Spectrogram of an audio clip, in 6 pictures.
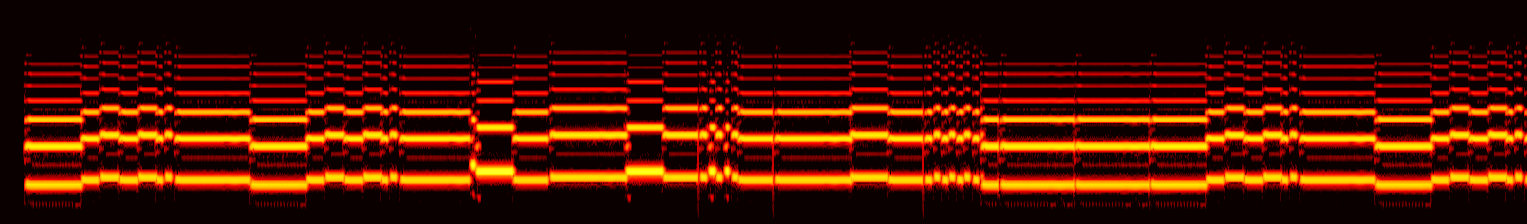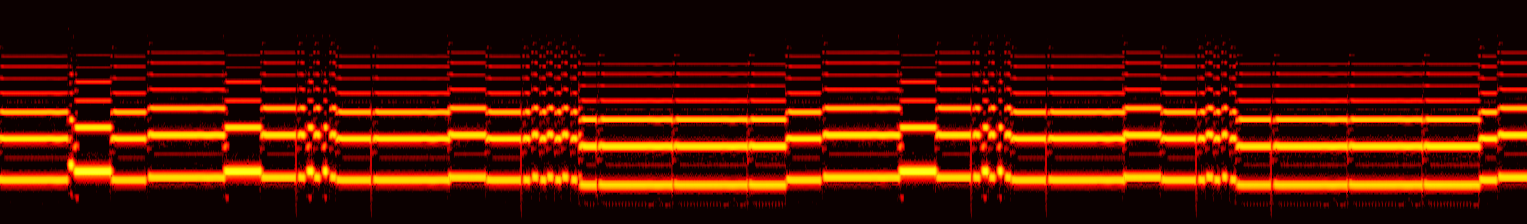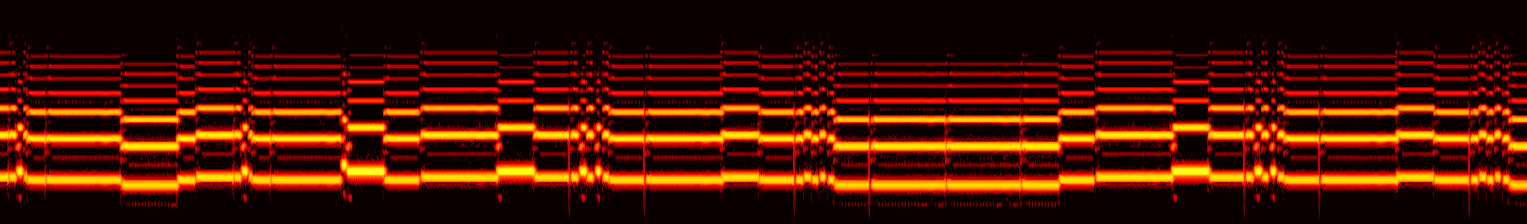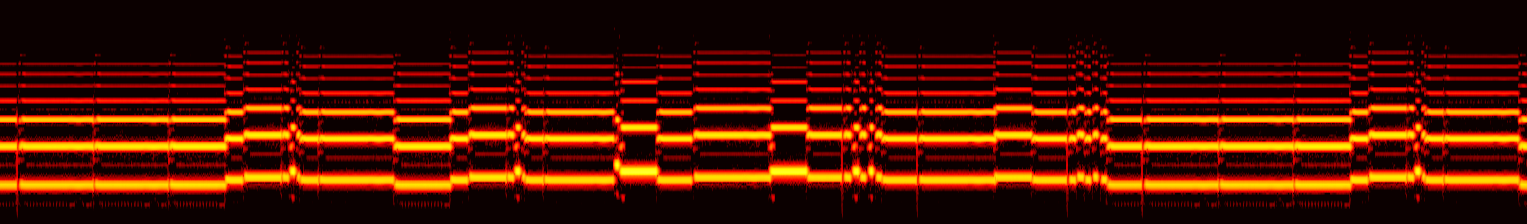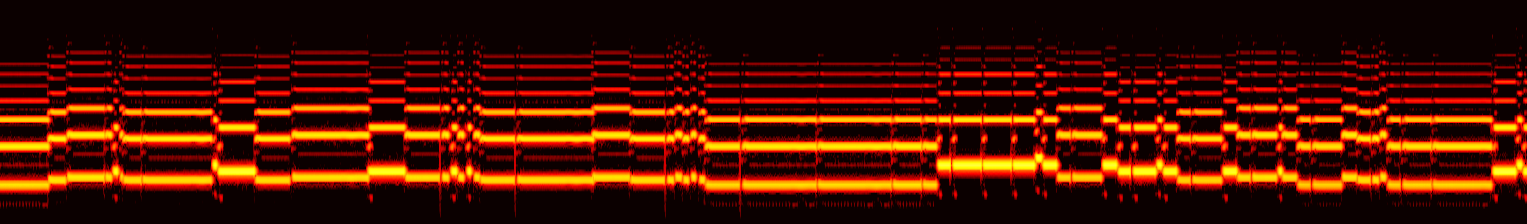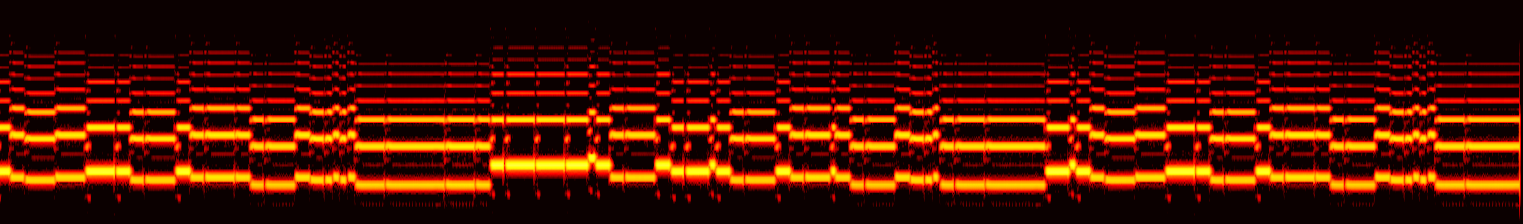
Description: Msho Sarer Mshush E (Khorotik), Ninare – Partition Shvi / Մշո Սարեր Մշուշ է (Խորոտիկ) , Նինարե – Նոտաներ Շվիի համար
Auteur: Chansons folkloriques arméniennes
